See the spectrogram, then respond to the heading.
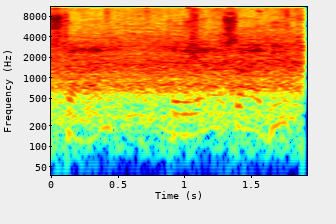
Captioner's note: pa announcement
